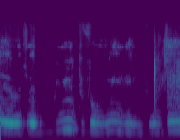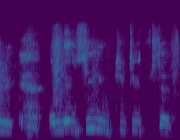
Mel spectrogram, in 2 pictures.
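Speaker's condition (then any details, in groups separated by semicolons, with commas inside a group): Cerebral palsy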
